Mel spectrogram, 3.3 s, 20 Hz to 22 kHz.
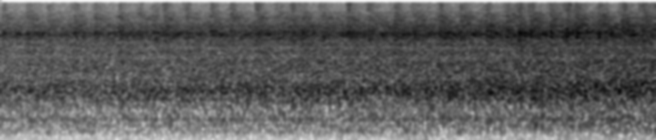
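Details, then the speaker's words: Used 52-inch Timesaver wide belt drum grinder model 2211-45-0, feed running, head at first speed around 10 amps motor load, microphone on speaker's chest: steady even quiet whirring hum, no knocks or surges; normal running. "Now you can hear the microphone's right here on my chest, so you can hear just how quiet this machine is."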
